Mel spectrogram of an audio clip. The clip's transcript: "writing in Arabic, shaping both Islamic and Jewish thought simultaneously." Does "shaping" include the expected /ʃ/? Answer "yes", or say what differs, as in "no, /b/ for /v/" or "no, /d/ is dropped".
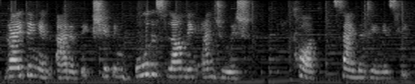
yes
